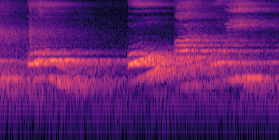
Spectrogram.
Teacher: এই দুটো কিন্তু একক স্বর নয়, এগুলো কি না এগুলো হচ্ছে যৌগিক স্বর। কিভাবে না যৌগিক স্বর কাকে বলে না দুটো ভিন্ন স্বর যখন সন্ধির মাধ্যমে একসাথে মিলিত হয় তখন তাকে যৌগিক স্বর বলা হয়।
